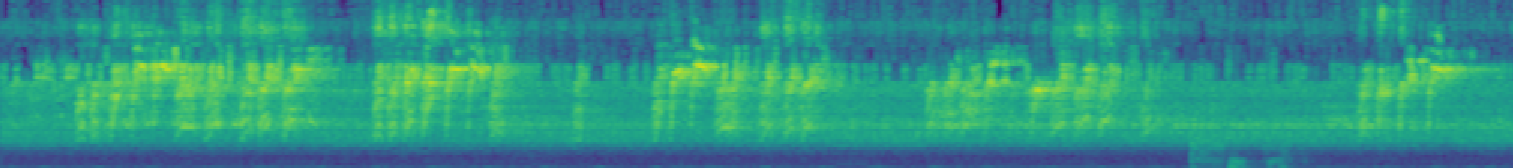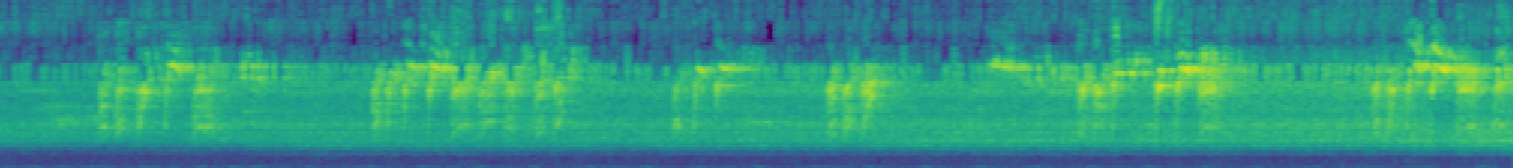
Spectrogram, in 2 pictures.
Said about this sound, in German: mache ich auch diesen Bettelruf einmal, dass man den gehört hat, mach oder? Doch mal. Ja, bitte. Also das war hier auf meinem Balkon nonstop.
